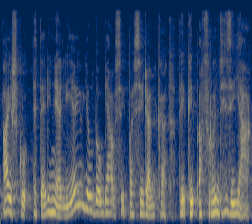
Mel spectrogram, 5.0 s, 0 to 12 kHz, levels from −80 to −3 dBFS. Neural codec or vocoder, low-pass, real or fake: vocoder, 22.05 kHz, 80 mel bands, Vocos; 9.9 kHz; fake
